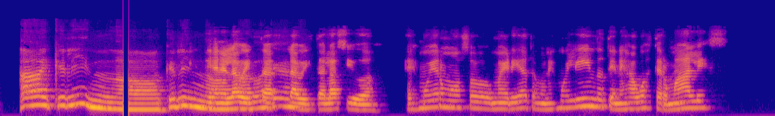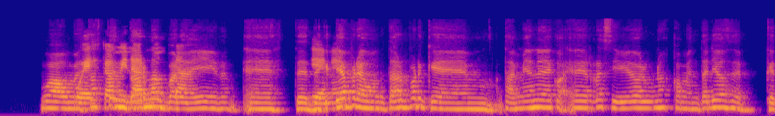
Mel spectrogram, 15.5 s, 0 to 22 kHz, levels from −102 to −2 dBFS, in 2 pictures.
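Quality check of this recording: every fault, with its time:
1.23–1.29 gap 56 ms

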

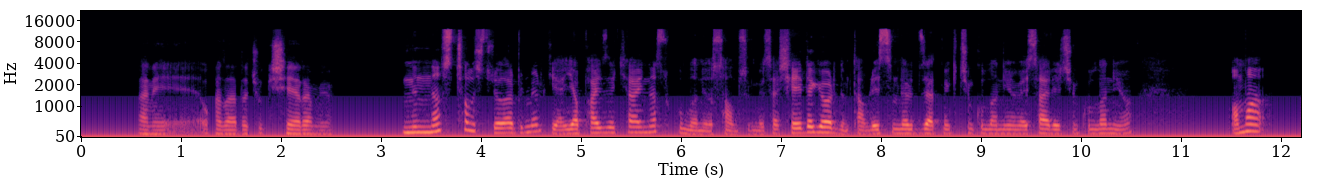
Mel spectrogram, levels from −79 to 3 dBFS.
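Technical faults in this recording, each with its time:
buzz 50 Hz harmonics 27 -29 dBFS

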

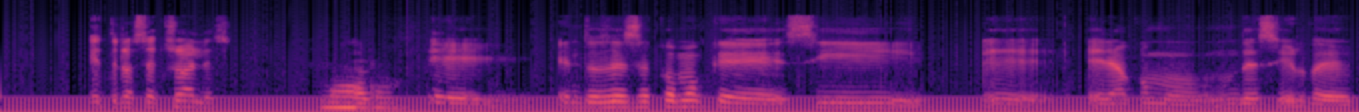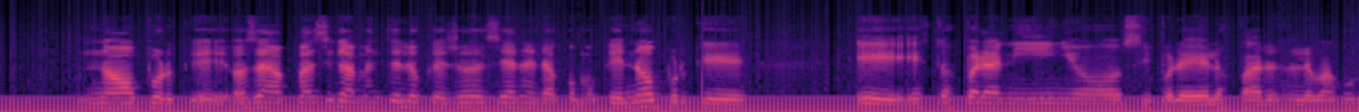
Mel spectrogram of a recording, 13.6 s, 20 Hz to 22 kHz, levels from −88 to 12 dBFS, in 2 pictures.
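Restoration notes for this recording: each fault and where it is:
buzz 50 Hz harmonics 11 -35 dBFS
crackle 300/s -34 dBFS
2.03 pop
10.3 pop -17 dBFS

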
